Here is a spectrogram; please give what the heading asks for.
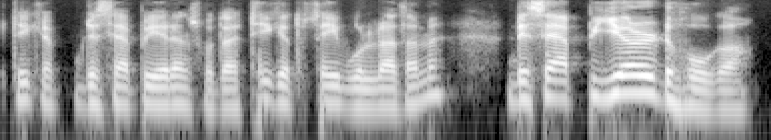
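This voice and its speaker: A man's voice: mid-range voice, animated, fairly quick, fairly bright tone, no room sound, dull audio. Patient male English trainer on a call. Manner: patient teacher, mixing Hindi and English, coaxing learners by name. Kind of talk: online spoken English class.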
